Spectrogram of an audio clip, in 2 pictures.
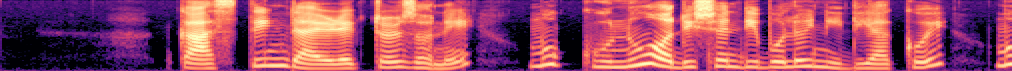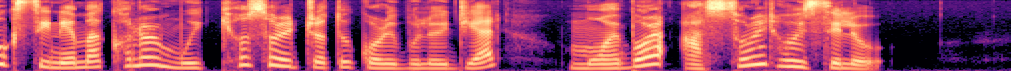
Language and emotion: Assamese, surprised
